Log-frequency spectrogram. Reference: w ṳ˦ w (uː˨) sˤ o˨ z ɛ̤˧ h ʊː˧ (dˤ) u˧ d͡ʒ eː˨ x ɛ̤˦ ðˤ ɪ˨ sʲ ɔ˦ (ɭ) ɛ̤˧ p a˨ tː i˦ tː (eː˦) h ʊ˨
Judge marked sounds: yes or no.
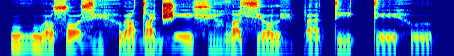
no, yes, no, no

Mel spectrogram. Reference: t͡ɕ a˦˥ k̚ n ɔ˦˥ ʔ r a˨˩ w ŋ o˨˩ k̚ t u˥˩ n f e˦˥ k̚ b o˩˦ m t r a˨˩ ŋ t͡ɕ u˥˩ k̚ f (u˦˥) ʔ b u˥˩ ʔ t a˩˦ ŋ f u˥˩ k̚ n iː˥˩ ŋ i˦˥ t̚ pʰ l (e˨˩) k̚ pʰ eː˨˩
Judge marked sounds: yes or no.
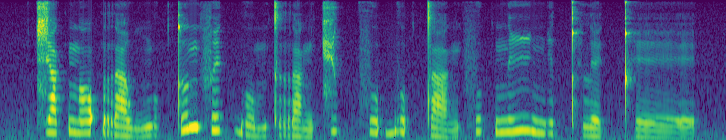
no, yes

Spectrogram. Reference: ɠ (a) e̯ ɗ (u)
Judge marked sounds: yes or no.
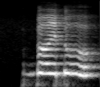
no, no

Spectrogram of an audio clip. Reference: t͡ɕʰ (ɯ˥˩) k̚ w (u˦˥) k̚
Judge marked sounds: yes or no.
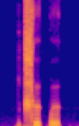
yes, no

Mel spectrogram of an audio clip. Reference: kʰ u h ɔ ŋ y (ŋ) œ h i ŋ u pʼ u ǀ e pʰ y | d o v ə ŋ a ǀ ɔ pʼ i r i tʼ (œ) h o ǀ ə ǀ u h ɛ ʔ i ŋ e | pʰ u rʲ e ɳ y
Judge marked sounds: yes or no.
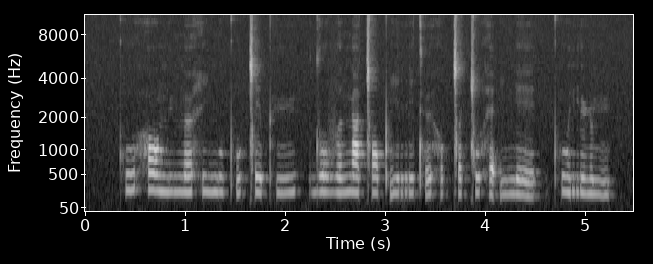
yes, no

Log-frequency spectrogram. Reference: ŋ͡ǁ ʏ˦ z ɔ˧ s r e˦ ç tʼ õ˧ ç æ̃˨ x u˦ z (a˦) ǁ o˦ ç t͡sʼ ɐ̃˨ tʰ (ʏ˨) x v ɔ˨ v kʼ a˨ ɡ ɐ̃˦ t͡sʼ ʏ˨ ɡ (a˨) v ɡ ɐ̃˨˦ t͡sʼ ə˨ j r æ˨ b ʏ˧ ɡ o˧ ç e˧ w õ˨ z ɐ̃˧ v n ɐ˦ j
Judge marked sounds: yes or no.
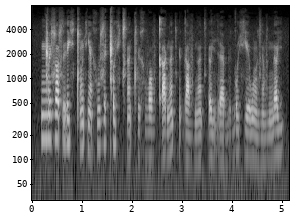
no, yes, yes

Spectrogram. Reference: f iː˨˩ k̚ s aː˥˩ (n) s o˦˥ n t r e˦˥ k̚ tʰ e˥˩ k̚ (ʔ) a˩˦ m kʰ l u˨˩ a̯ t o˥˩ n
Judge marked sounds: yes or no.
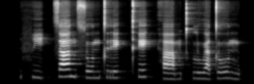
yes, no

